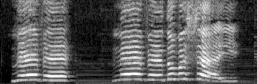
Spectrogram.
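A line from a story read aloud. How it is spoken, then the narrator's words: Distant desperate yell. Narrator (Italian): si è sentito urlare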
